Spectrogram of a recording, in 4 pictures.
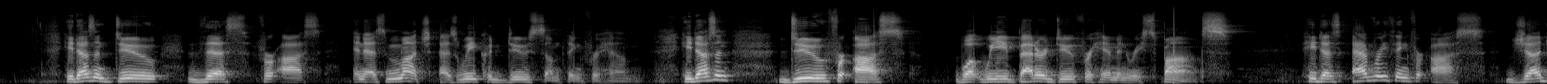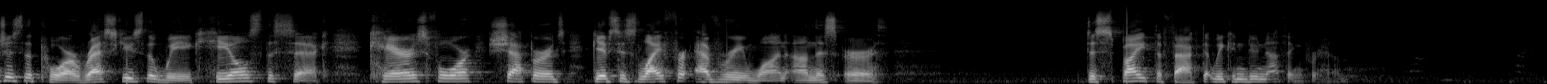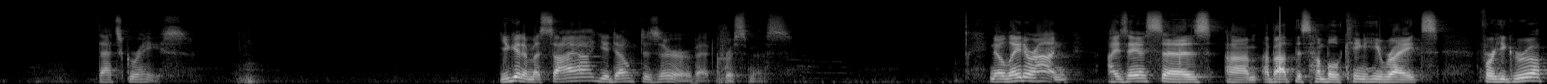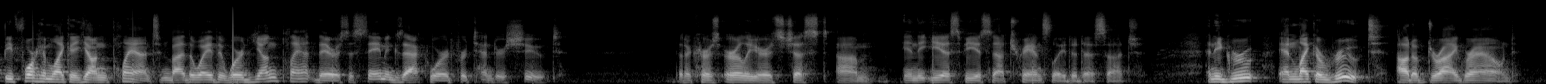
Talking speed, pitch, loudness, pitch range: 135 wpm, 125 Hz, -24 LUFS, 110-140 Hz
